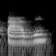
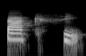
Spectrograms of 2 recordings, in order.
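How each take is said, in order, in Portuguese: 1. A consoante do meio tem som de z. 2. A consoante do meio tem som de ks. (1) "ele não tem o som de Z, você não fala tazi" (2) "você fala táxi... tem dois sons"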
